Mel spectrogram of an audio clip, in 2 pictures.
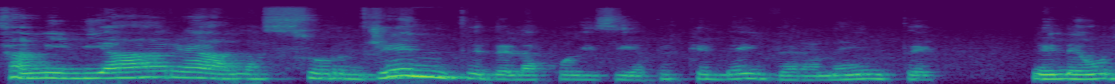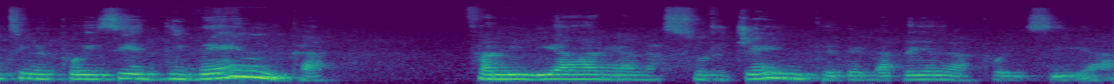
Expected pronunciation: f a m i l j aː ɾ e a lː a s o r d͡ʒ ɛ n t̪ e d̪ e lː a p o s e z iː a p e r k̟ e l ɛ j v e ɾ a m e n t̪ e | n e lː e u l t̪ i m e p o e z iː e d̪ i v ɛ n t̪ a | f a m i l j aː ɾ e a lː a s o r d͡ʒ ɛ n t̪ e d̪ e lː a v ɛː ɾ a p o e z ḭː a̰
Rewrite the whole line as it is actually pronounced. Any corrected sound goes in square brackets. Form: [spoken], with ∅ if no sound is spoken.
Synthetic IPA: f a m i l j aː ɾ e a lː a s o r d͡ʒ ɛ n t̪ e d̪ e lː a p o [∅] e z iː a p e r k̟ e l ɛ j v e ɾ a m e n t̪ e | n e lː e u l t̪ i m e p o e z iː e d̪ i v ɛ n t̪ a | f a m i l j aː ɾ e a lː a s o r d͡ʒ ɛ n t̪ e d̪ e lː a v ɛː ɾ a p o e z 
